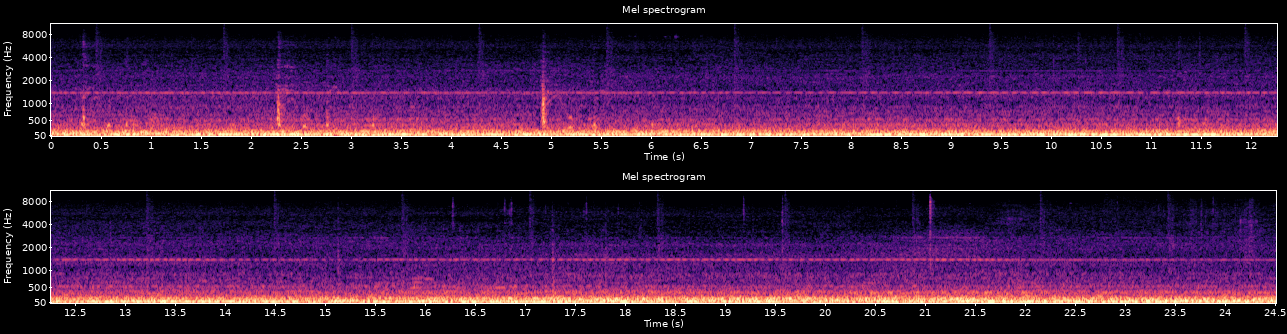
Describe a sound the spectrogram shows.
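Jet engines roar steadily, heard from inside.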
